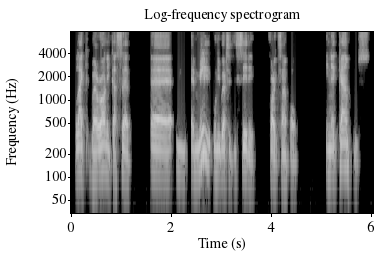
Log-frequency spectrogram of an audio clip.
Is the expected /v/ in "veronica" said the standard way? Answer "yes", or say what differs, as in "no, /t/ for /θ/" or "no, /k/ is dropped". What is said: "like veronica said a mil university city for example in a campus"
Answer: no, /b/ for /v/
